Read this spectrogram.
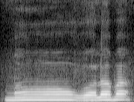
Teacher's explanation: یہاں نون ساکن کے بعد ظا حروف اخفاء میں سے ہے، لہٰذا اخفاء کا قاعدہ ہوگا یعنی نون ساکن میں غنہ ہوگا۔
